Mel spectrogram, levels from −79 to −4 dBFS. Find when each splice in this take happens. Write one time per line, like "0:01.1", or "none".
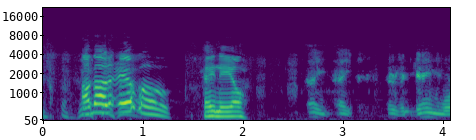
0:01.4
